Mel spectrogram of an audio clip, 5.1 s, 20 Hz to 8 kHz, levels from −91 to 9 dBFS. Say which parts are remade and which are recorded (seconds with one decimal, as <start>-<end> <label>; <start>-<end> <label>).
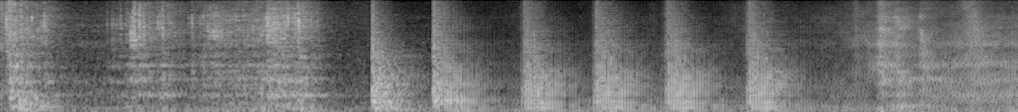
0.0-2.2 recorded; 2.2-5.1 remade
